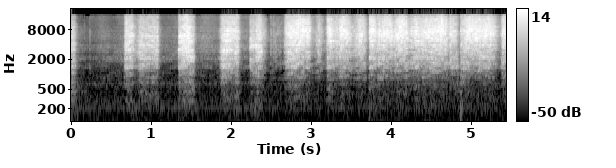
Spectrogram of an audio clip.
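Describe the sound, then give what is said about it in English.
A flat-bottomed glass muller grinds pigment across a frosted glass slab to make paint, with gritty, hissing rasps, first in several distinct back-and-forth strokes, then merging into steady, continuous scraping. No one speaks. “Right now I'm just gonna start grinding it.”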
